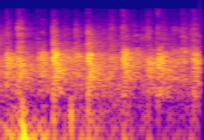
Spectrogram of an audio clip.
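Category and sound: crowd, audience clapping hands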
